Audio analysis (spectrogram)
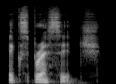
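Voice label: "expressage", British English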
